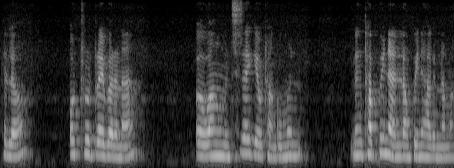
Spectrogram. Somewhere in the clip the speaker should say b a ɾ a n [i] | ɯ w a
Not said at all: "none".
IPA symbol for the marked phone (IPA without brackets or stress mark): a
